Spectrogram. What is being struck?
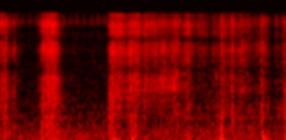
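Paper napkin.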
